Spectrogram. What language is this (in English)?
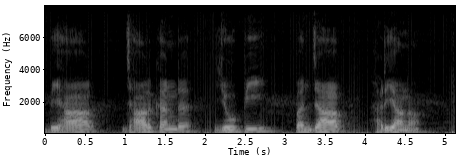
Urdu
